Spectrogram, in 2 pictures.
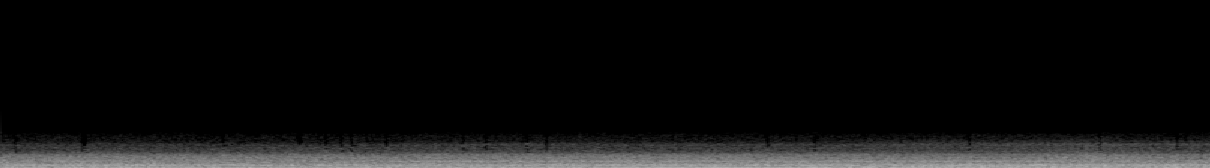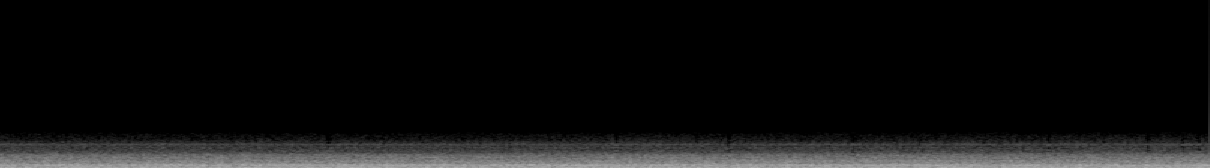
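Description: Steady road and engine noise of a moving car, heard from inside the cabin, with a low rumble that swells briefly about four seconds in.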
